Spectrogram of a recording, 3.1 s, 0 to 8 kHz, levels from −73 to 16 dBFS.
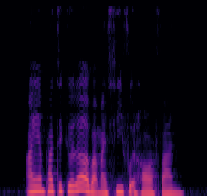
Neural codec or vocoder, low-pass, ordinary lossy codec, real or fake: none; none; none; real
